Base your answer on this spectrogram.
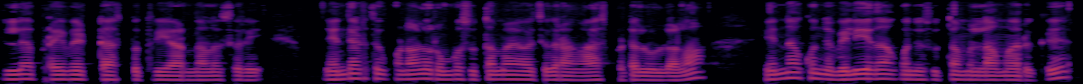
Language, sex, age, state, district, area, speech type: Tamil, male, 45-60, Tamil Nadu, Ariyalur, rural, spontaneous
